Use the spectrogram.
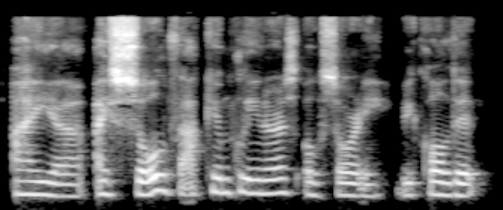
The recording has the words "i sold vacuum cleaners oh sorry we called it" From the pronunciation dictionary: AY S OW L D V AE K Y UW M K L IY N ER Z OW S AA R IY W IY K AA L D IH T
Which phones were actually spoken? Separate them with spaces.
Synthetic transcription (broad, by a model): AY S OW L D V AE K Y UW M K L IY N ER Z OW S AA R IY W IY K AA L D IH T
